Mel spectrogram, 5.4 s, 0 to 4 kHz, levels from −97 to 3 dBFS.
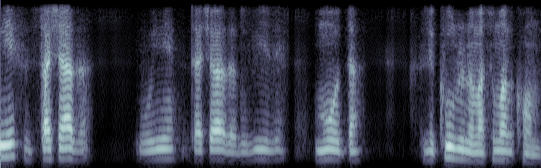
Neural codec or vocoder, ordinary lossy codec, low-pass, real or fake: codec, 24 kHz, 0.5 kbps, DualCodec; none; 3.6 kHz; fake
